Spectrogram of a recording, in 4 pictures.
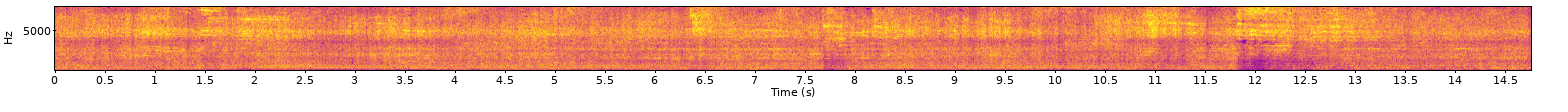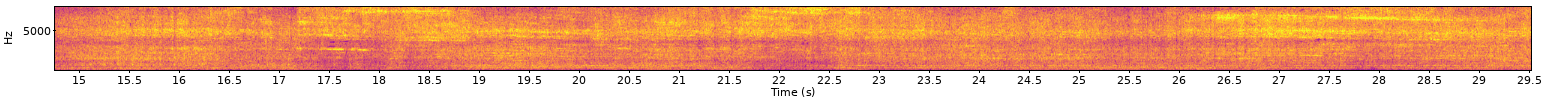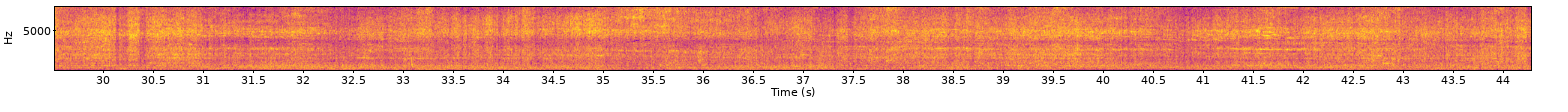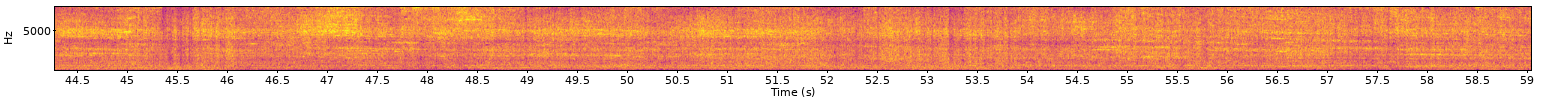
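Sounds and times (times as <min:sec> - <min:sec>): train wheels on rails: 0:00.0 - 0:59.0
wheel flanges squealing: 0:03.7 - 0:33.3, 0:33.9 - 0:59.0.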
